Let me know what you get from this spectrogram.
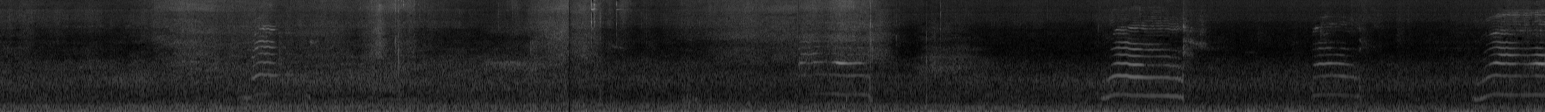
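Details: Hungry, playful calico cat meows repeatedly, about six short harmonic cries that come closer together toward the end, against constant low background rumble.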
